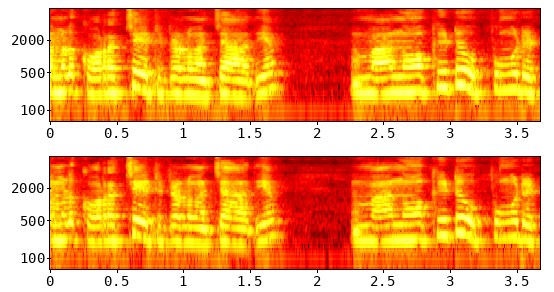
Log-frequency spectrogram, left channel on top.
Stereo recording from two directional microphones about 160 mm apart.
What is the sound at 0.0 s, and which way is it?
Speech, 55° left (ahead or behind).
